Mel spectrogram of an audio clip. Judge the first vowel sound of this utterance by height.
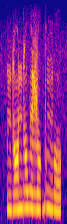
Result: mid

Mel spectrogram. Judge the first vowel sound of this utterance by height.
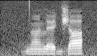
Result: low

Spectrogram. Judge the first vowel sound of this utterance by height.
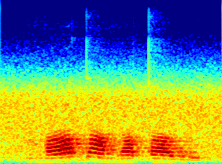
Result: low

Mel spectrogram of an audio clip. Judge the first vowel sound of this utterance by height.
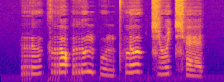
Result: high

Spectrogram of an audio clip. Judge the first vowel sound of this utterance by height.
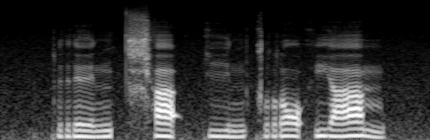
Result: mid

